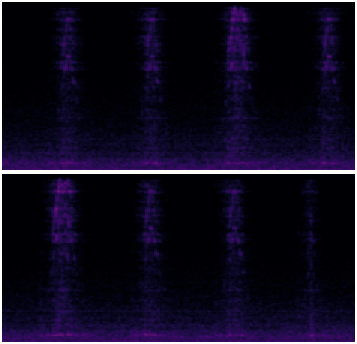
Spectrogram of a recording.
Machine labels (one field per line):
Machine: slide rail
